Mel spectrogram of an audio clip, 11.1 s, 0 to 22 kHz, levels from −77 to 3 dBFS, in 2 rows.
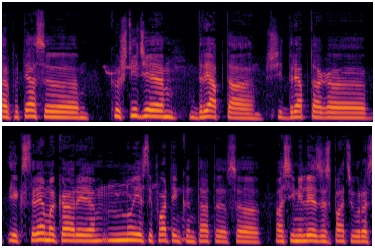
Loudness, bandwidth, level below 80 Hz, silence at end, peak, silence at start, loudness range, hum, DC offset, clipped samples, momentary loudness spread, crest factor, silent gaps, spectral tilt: -22 LUFS; 16.5 kHz; -68 dBFS; 0 s; -8 dBFS; 0 s; 2 LU; none; under 0.1%; under 0.1%; 8 LU; 14 dB; none; -5.5 dB/octave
